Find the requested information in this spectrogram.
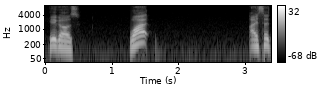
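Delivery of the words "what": higher, louder mock-puzzled "what"; feigned ignorance. Mechanic picks up and pretends it isn't him, feigning ignorance. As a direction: play dumb, imitating the evasive mechanic. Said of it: "pretending like it wasn't him".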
